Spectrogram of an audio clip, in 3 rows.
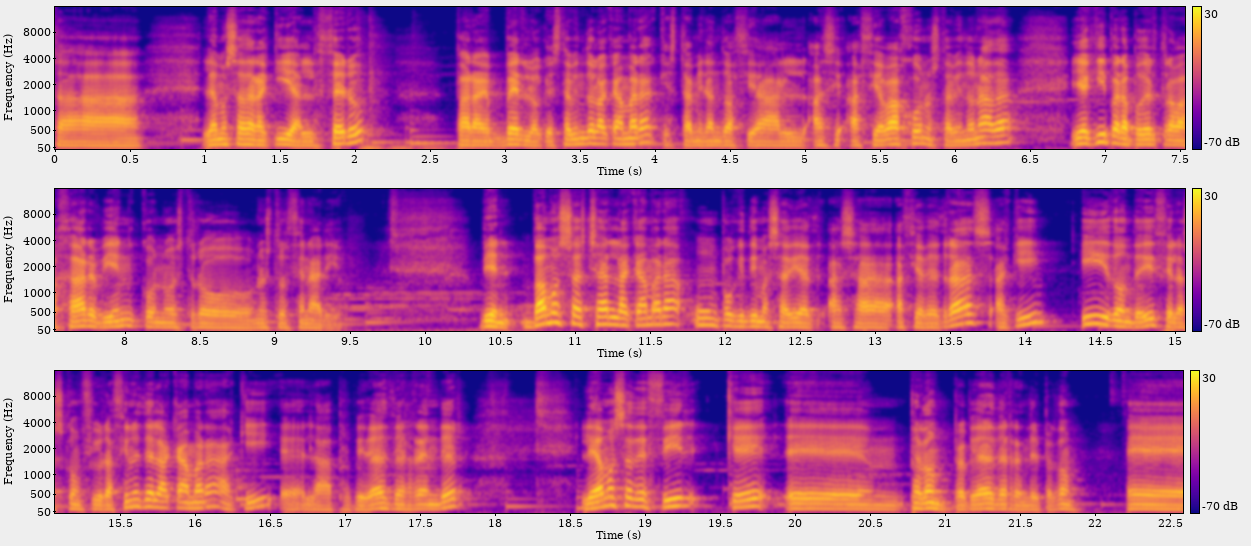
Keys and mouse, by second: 2.0 KP_0, 7.1 middle click, 9.0 shift+middle click, 11.8-13.6 drag, 17.5 click, 22.1 click.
